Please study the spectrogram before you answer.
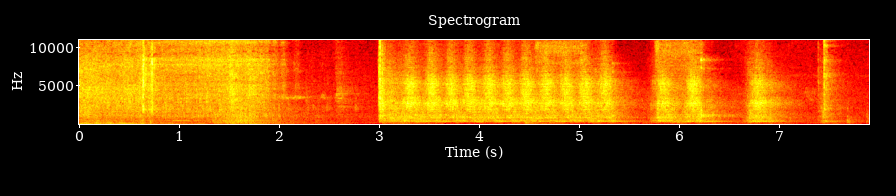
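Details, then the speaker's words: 1973 Triumph TR6, engine not started in 2 years: several sluggish cranking bursts that stop without catching; owner suspects weak starter and plans to replace it. "okay so looks like web combinational issues here with the engine and obviously it's possible because this engine hasn't been dusted so I'm thinking first of all would have a week starter first of all I'm gonna change the start the other started here to this"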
